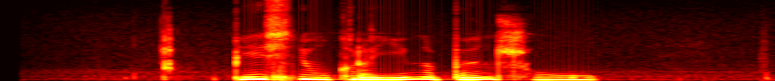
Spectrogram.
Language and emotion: Russian, neutral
